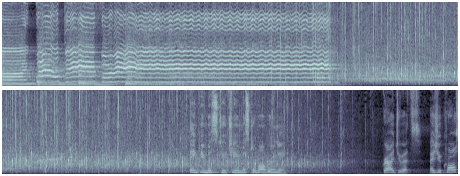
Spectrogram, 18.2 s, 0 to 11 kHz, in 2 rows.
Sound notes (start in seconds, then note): 3.8 applause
